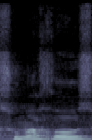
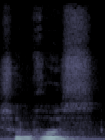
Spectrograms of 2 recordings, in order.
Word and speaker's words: Sumachos: Dachak Sumachos Venichnas. Donc l'un des élèves de Rabbi Meir, qui s'appelait Sumachos, ou dans la prononciation yeshivish Sumchus.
